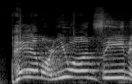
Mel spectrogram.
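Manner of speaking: high-pitched handover to a field reporter; news anchor. Acted. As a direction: call to the reporter on scene. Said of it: "then you just see on the news".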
